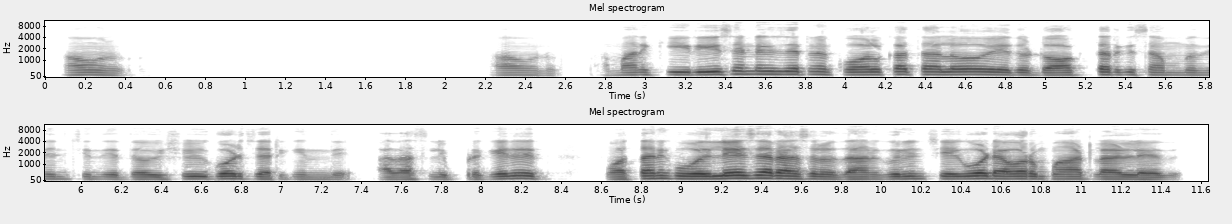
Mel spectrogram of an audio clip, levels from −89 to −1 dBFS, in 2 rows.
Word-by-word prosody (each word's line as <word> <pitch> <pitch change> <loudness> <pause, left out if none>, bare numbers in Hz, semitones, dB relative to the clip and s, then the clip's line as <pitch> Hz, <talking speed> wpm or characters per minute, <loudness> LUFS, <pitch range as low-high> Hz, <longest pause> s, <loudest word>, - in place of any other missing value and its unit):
అవును. 135 -2 -8 1.9
అవును. 130 -2 -13 0.4
మనకి 145 +1 -6
రీసెంట్‌గా 175 +2 +1
జరిగిన 170 -1 -1
కోల్‌కత్తా‌లో 160 +1 0 0.2
ఏదో 140 -1 -3
డాక్టర్‌కి 145 +3 -2
సంబంధించింది 135 -1 -10
ఏదో 125 +1 -5
ఇష్యూ 140 +3 -2
కూడా 150 -1 +4
జరిగింది. 125 -1 -9 0.2
అదసలు 125 +1 -6
ఇప్పటికైతే 135 +6 -1 0.4
మొత్తానికి 160 +5 +1
వదిలేశారు 170 +2 +7
అసలు 140 -2 0
దాని 130 0 -1
గురించి 145 +1 -3
ఏవి 145 - +1
గూడా 160 -1 +5
ఎవరు 145 0 +3 0.2
మాట్లాడలేదు. 125 -4 0
140 Hz, 125 wpm, -31 LUFS, 130-155 Hz, 1.9 s, వదిలేశారు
